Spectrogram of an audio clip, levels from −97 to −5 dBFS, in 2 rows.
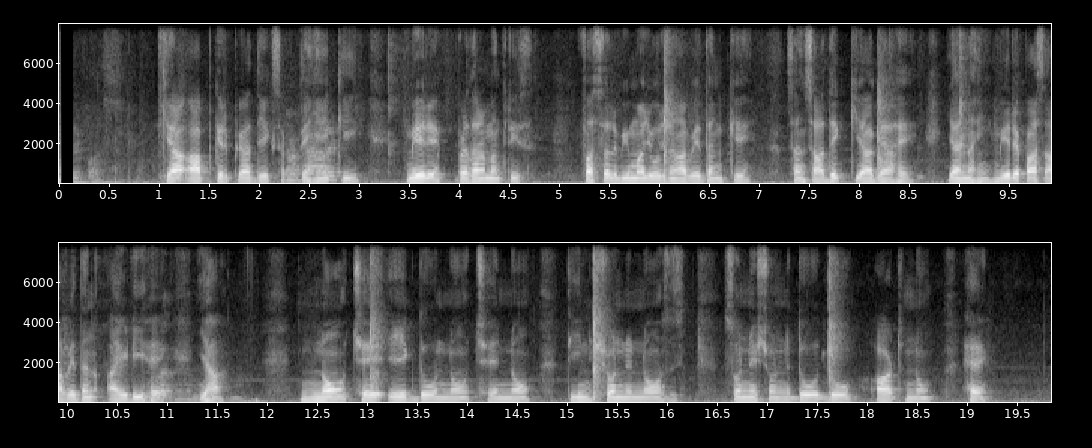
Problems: constant background noise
